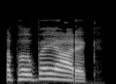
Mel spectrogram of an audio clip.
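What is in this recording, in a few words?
"apobiotic", British English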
